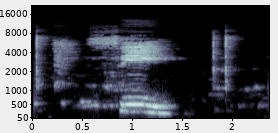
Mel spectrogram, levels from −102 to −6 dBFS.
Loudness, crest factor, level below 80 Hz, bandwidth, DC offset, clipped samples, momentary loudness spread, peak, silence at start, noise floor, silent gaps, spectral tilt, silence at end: -20 LUFS; 20 dB; -80 dBFS; 9.4 kHz; under 0.1%; under 0.1%; 23 LU; -6 dBFS; 0.05 s; -44 dBFS; 1.63-1.71 s; -1.5 dB/octave; 0.35 s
